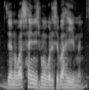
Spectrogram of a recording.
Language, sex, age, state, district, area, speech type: Bodo, male, 60+, Assam, Chirang, urban, spontaneous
